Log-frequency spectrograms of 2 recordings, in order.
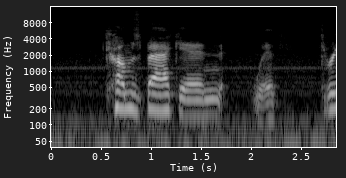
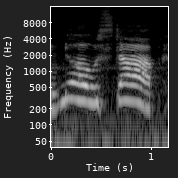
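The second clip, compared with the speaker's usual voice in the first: high, louder mock-panicked protest; alarmed warning; 9 semitones higher, 5 dB louder than usual. Brain trying to stop the mouth, alarmed. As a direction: cry it out like a frantic inner voice.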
